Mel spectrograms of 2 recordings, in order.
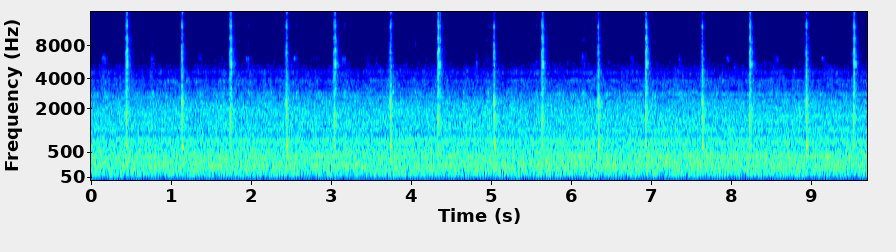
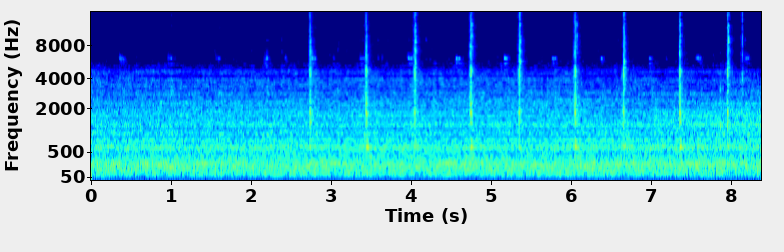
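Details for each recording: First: Gilbert long-drop octagon clock after rebuild, hung on the wall with the beat adjusted: crisp, evenly spaced ticks at a steady pace over a quiet background; the escapement is in beat and running normally. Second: Gilbert long-drop octagon clock after rebuild, rehung on wall: clear ticks about every two-thirds second, uneven beat lingering on exit pallet; out of beat.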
